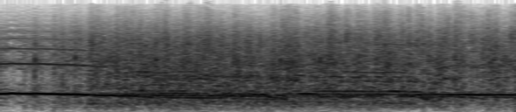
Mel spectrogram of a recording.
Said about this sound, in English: Okay. Big round of applause. Go up for it!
